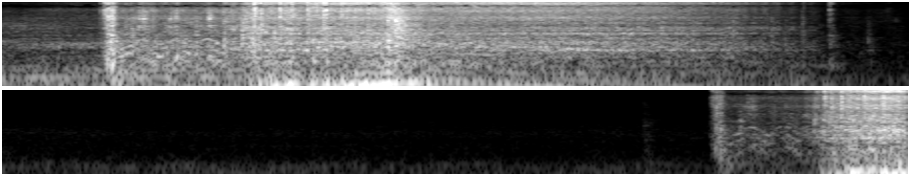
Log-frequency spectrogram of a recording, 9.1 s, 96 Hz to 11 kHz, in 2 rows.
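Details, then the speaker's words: 1965 Chevy C10, sitting since 1994, first run: catches, revs unevenly, sags and dies within seconds; gas pedal sticking since throttle return spring was removed during fuel hose work. "Well, there you have it. The gas pedal's kind of sticking. I think probably help if I put a return spring back on it."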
